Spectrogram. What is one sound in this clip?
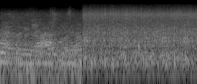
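Water trickles over a small drop into a flooded paddy.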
